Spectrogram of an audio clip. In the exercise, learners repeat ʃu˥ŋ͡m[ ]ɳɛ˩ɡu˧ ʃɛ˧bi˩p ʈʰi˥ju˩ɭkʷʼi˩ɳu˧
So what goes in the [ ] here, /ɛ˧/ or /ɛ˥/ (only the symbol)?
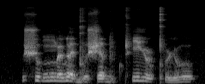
ɛ˥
